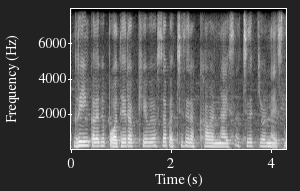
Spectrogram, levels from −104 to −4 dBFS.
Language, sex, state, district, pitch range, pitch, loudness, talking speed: Hindi, female, Gujarat, Gandhinagar, 185-205 Hz, 200 Hz, -18 LUFS, 265 wpm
